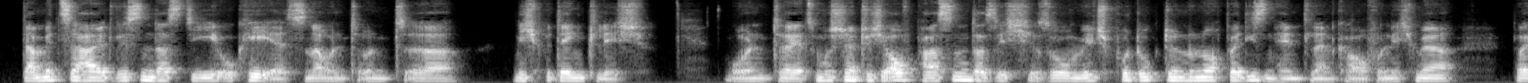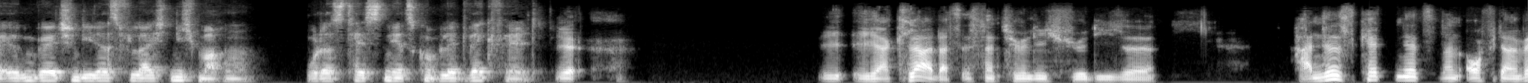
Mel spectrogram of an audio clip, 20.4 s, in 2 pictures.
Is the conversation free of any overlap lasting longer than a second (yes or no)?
yes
